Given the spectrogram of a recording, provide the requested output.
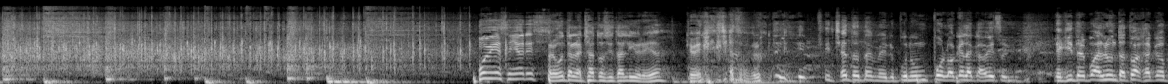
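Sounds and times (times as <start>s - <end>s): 
crowd applauding: 0.0s - 5.8s
speech: 4.8s - 11.6s
laughter: 6.9s - 11.6s.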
